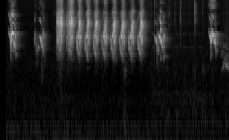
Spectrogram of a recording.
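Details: Pet budgerigar at home that imitates the household dog and chatters phrases on its own: a rapid run of bright, buzzy pulses repeated nearly three times a second, framed by a few short scratchy chirps.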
